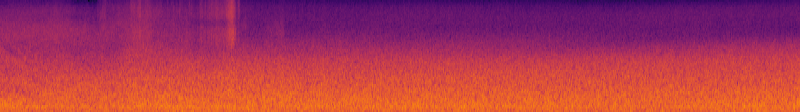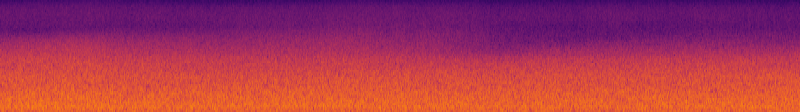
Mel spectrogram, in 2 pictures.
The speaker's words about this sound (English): I've just dropped down onto the beach on the way to St Michael's Mount and Marazion, or Marazion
